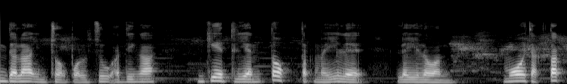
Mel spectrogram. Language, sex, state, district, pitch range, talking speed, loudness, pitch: Mizo, male, Mizoram, Aizawl, 110-140 Hz, 170 wpm, -20 LUFS, 120 Hz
